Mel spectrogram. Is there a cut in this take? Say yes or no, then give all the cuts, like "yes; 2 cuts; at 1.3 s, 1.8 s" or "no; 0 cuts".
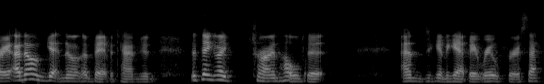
yes; 2 cuts; at 3.0 s, 4.2 s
